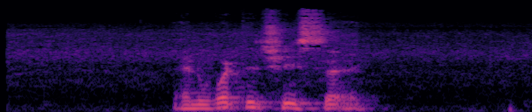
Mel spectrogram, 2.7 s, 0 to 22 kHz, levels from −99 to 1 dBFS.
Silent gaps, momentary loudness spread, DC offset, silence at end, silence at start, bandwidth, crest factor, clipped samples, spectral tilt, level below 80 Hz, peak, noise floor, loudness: none; 24 LU; under 0.1%; 0.8 s; 0.05 s; 15.5 kHz; 20 dB; under 0.1%; -3.5 dB/octave; -80 dBFS; -26 dBFS; -70 dBFS; -42 LUFS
